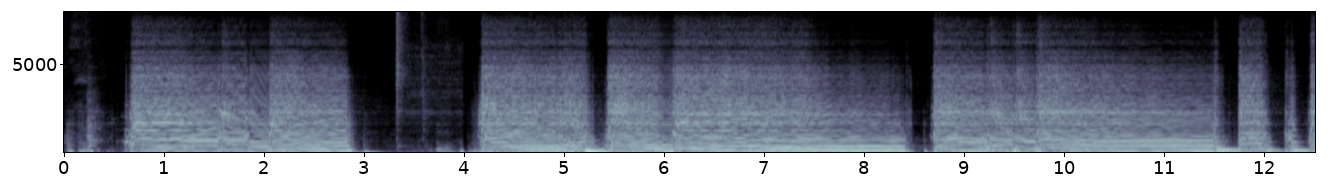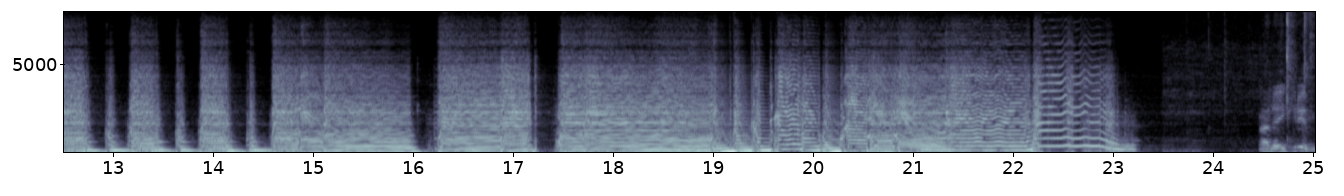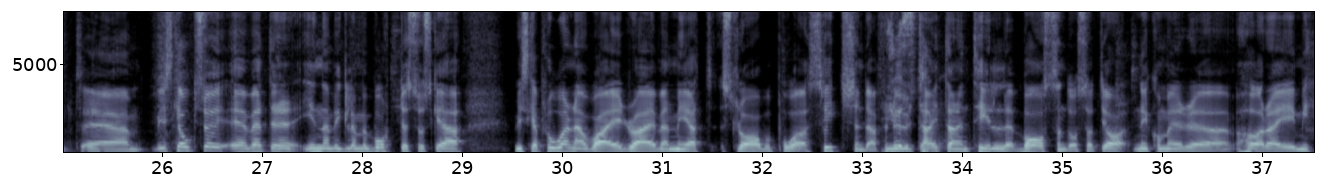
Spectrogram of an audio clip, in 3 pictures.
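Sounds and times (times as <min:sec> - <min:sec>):
heavily distorted electric guitar through a Marshall amplifier: 0:00.0 - 0:23.7
speech: 0:24.7 - 0:37.5.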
